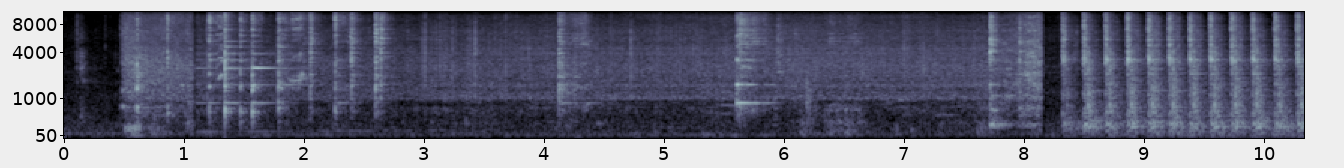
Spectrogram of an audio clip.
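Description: Bean mix going into a cast iron camp oven over a campfire, with sharp metallic scrapes and clanks of a utensil against the pot, a brief gap, then a fast rhythmic run of loud stirring knocks.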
